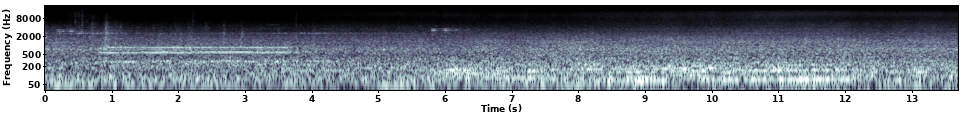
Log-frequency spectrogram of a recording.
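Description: Steady rumble of an approaching diesel passenger train mixed with road-traffic noise, with a low engine drone coming in about halfway through. A two-tone horn is held for about three seconds near the start.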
